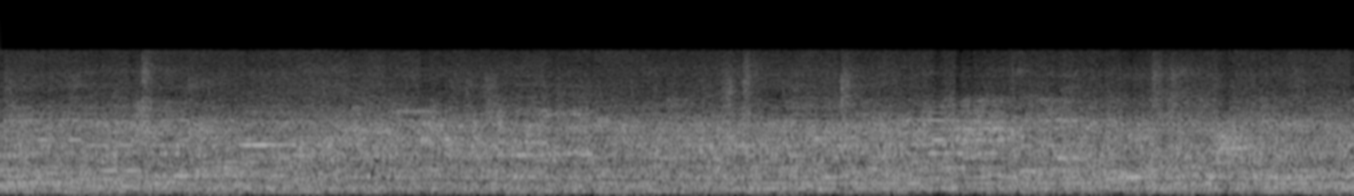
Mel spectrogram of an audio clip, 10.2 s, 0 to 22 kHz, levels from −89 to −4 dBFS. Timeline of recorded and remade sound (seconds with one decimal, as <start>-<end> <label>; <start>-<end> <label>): 0.0-7.6 remade; 7.6-8.2 recorded; 8.2-10.2 remade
